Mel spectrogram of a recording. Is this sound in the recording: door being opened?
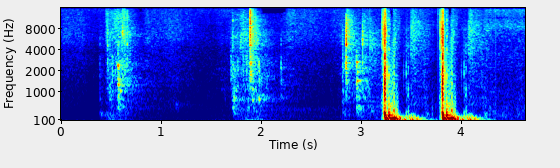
yes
